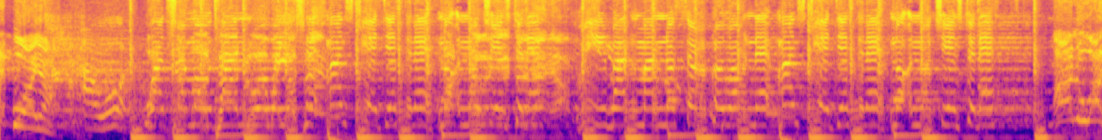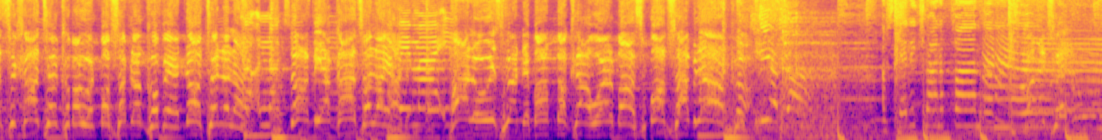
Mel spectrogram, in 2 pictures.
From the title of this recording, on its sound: LIVE AUDIO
